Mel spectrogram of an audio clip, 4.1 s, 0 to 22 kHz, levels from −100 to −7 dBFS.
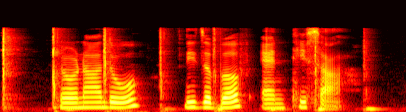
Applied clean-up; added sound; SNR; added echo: classical method log-MMSE.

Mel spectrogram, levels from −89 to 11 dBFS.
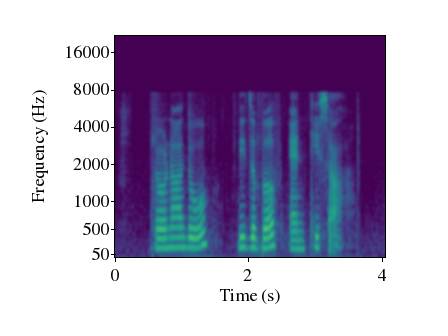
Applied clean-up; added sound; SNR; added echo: neural separator model SepFormer DNS4.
